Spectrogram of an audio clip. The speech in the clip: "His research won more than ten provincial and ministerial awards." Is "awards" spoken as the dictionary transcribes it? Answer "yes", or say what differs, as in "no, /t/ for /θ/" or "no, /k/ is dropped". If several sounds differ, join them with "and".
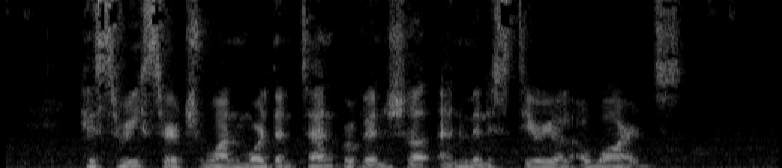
no, /s/ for /z/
